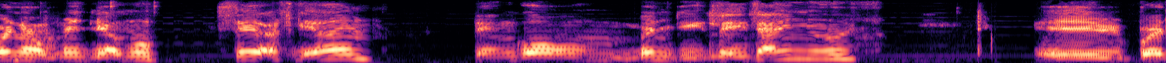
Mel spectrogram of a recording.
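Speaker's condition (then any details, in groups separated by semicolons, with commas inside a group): Cerebral palsy; congenital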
